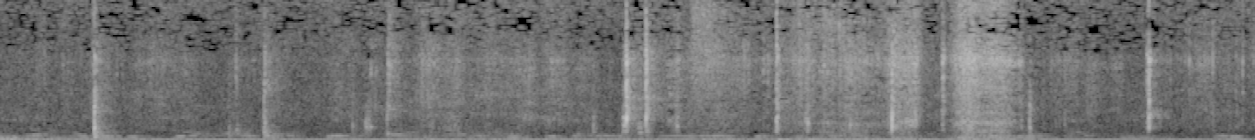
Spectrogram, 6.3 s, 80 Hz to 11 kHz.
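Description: Scattered light clicks and scrapes of a muddy Milwaukee M18 battery pack's plastic case being handled and picked at with a small pick, over a steady low hum.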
